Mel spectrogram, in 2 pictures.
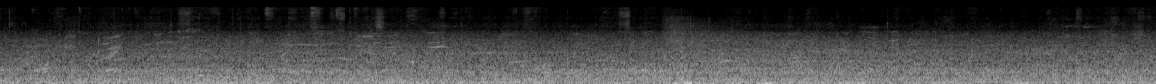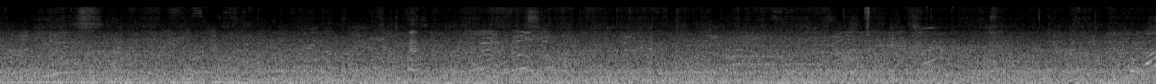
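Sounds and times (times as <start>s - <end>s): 
New York City street and subway rumble at Grand Central Station: 0.0s - 23.1s
murmur of voices: 0.0s - 23.1s.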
